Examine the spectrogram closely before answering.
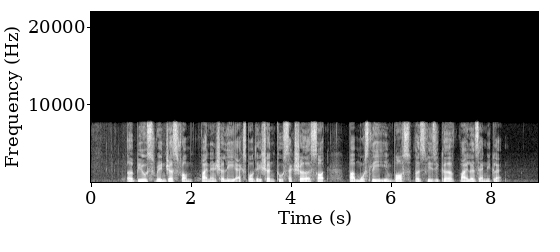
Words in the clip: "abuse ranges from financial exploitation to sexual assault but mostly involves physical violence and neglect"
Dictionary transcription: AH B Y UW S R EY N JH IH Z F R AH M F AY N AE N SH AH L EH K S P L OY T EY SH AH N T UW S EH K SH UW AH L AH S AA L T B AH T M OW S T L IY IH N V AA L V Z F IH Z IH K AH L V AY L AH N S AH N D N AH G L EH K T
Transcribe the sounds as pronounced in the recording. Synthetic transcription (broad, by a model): AH B Y UW S R EY N JH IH S F R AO M F AY N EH N SH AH L EH K S P L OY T EY SH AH N T UW S EH K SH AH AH S AA T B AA T M OW S T L IY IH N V AA L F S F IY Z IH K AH L V AY L AH N S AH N N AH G L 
